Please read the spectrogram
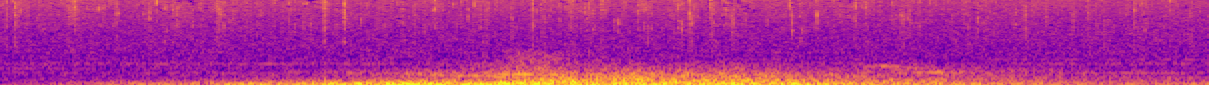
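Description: Steady rain falls with a dense, hissing wash, joined by a low rumbling swell that builds and peaks midway before easing off. No voices are heard.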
